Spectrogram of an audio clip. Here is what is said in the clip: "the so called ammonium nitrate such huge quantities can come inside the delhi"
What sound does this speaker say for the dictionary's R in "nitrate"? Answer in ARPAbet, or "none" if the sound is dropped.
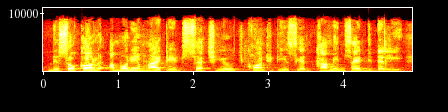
none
